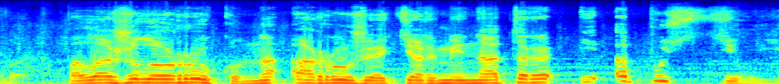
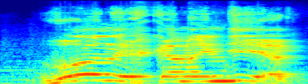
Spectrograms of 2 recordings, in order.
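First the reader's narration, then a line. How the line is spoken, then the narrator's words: Shouted. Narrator (Russian): крикнул второй гвардеец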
